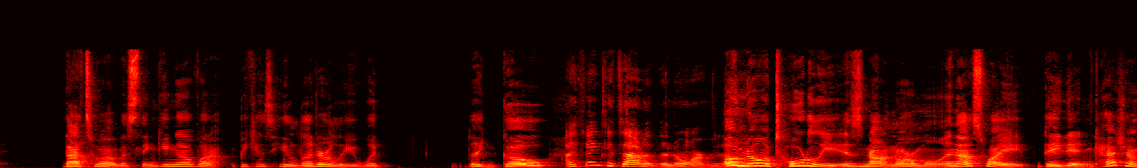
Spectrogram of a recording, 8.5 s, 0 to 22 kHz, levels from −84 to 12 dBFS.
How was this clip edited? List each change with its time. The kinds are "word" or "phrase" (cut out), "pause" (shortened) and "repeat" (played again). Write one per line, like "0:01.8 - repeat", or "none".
0:03.7 - word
